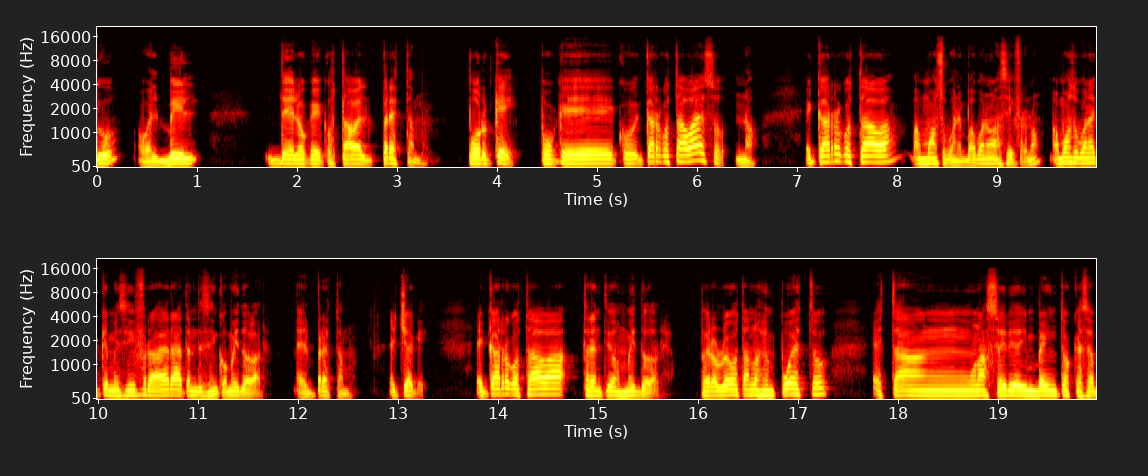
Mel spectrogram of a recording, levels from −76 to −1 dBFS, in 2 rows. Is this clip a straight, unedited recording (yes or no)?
no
